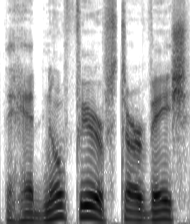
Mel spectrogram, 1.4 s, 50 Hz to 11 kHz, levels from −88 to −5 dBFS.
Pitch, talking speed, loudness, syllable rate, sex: 120 Hz, 250 wpm, -14 LUFS, 5.9 syllables/s, male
